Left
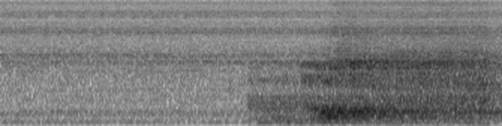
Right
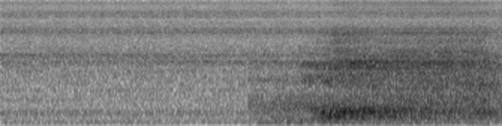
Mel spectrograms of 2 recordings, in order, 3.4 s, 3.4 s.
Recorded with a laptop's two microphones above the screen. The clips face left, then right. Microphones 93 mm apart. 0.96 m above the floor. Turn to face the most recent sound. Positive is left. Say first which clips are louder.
# left 3 dB
turn(degrees=15)  # may be behind; listen again after turning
